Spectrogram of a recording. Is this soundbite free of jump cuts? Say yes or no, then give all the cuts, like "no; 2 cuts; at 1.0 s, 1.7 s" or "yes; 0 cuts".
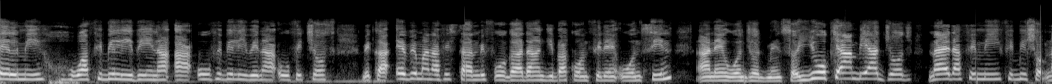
yes; 0 cuts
